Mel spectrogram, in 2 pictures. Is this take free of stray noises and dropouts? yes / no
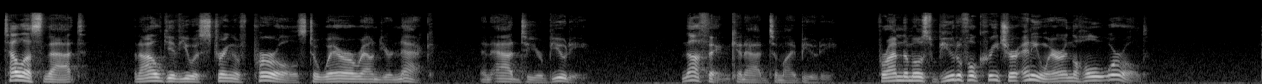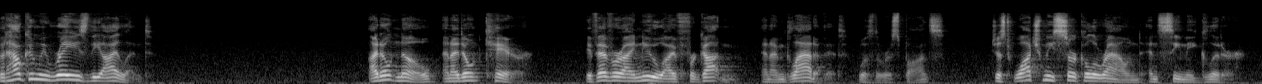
yes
